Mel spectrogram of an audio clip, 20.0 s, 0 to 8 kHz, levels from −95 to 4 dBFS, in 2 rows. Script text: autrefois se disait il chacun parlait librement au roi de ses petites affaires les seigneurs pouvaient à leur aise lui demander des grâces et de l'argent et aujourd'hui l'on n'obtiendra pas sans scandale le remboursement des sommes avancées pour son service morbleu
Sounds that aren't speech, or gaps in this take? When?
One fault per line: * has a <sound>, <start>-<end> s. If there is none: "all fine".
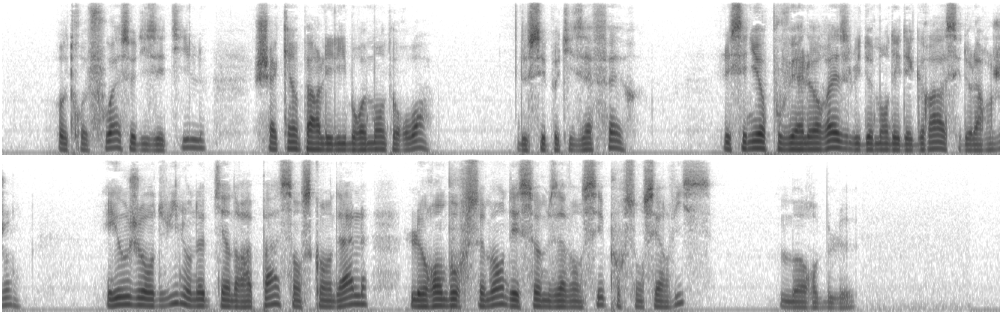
all fine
